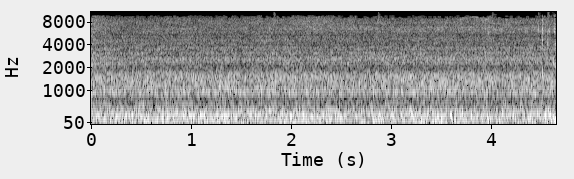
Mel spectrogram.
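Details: Steady low rumble and murmuring background noise, with no animal sound.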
